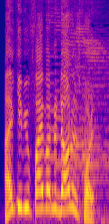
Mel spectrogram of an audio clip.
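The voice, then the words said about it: Put-on Indian accent. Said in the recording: “I just made up that he was Indian. Now I'm just randomly throwing accents in there.”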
